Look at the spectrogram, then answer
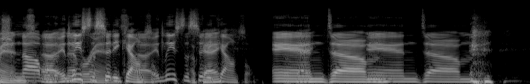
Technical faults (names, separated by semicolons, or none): doubled audio track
